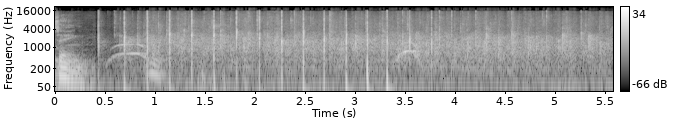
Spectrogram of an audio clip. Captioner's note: audience applauds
